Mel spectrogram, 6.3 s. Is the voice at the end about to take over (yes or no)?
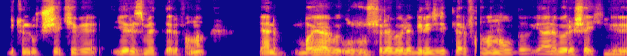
no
